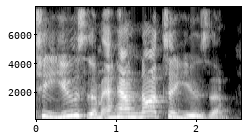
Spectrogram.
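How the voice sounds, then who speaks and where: A woman's high, bright, sharp voice, raised and projected, at a fairly slow pace. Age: 60s. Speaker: vlogger and writer. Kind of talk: casual vlog monologue.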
